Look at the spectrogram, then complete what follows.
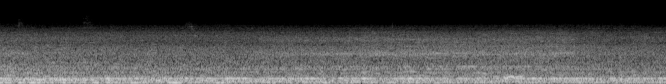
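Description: Bombardier Innovia ART 200 light-metro train's linear induction motor running with a steady hum over the car's rumbling running noise as the train slows along a station platform, heard from inside the car.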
